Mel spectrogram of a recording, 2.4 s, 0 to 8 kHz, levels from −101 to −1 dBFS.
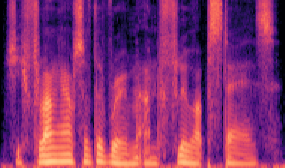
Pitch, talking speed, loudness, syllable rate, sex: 105 Hz, 225 wpm, -20 LUFS, 4.4 syllables/s, male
